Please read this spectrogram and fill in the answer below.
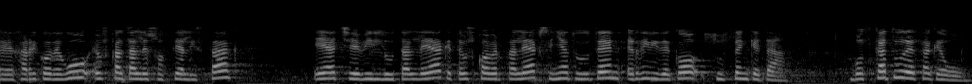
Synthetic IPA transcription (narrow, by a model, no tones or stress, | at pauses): ʝariko̞ð̞uɣ̞ue̞wskalt̪ald̪e̞so̞sialist̪ak | e̞at͡ʃe̞β̞ild̪ut̪ald̪e̞ake̞t̪ae̞wsko̞aβ̞e̞ɾt͡sale̞aksiɲat̪uðut̪e̞ne̞ɾðiβ̞iðe̞ko̞suse̞ŋke̞t̪a | βo̞skat̪uð̞e̞sake̞ɣ̞u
